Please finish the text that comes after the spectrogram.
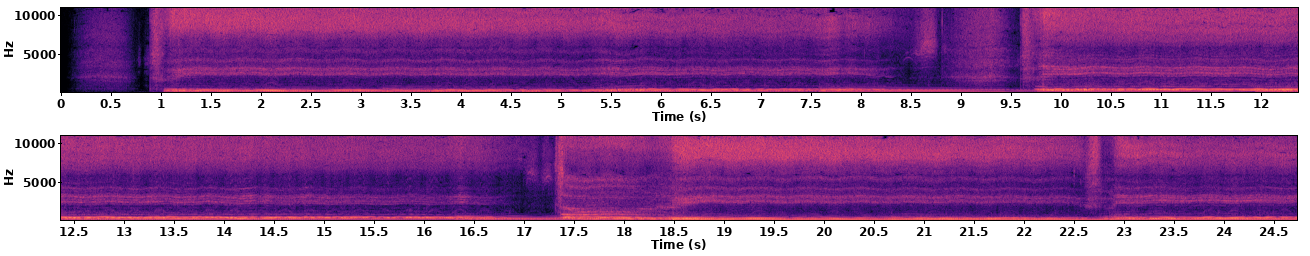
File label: vib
